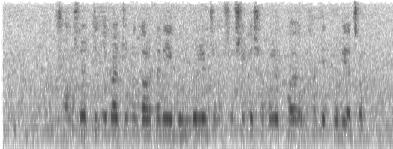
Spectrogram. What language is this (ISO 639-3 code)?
ben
